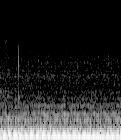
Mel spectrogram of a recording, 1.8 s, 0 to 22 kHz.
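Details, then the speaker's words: 1975 GMC Gentleman Jim C10 sat 18 years, warm idle after running 10 to 15 minutes: even steady low V8 rumble, no skips or stumbles, no tailpipe smoke; engine firing cleanly on all cylinders. "like I said been running 10 to 15 minutes I don't see any smoke coming out tail pipes and it doesn't seem to have any misses or anything it sounds pretty"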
